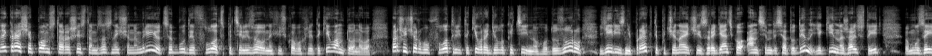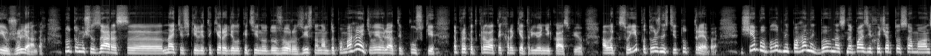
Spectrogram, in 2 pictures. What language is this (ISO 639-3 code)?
ukr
